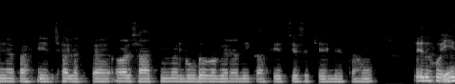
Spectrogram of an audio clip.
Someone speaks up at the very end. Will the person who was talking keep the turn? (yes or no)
yes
